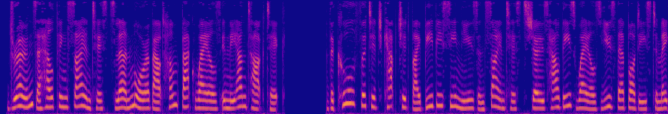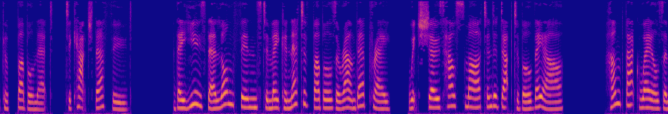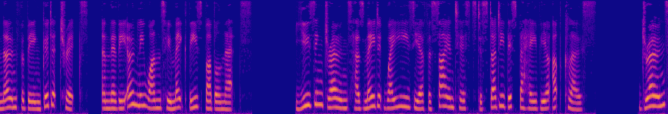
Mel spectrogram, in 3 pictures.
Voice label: English SLOW Reading; Drones Capture Acrobatic Whales and Aid Conservatio

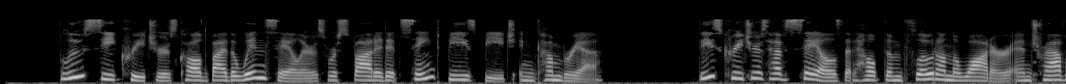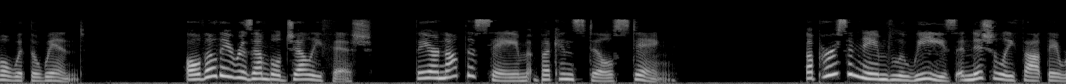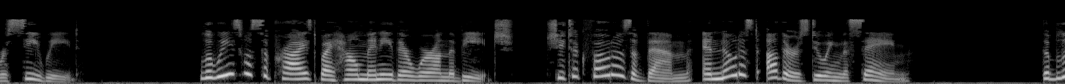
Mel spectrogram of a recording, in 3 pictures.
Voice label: english news lower intermediate; by the wind sailors visit st bees beach

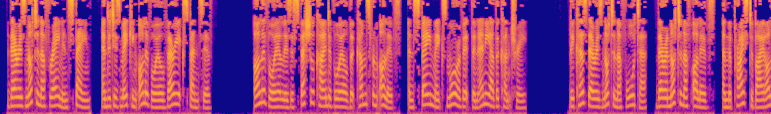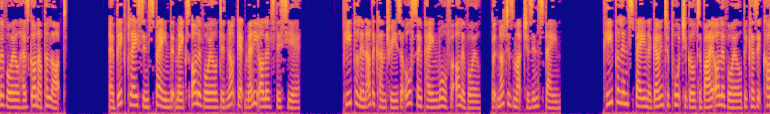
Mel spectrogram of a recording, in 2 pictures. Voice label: English Beginner FAST Reading; Not Enough Rain in Spain Makes Olive Oil Expensive; English Newsroom

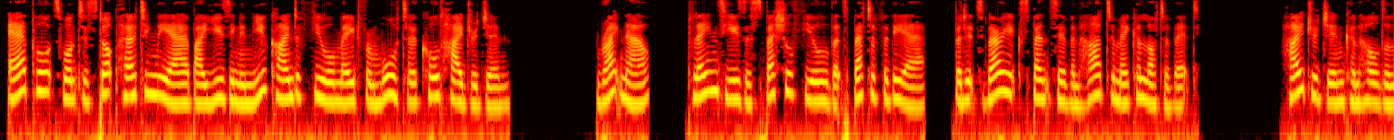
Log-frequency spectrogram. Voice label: English Beginner FAST Reading; Airports try new fuel made from water; English Newsroom

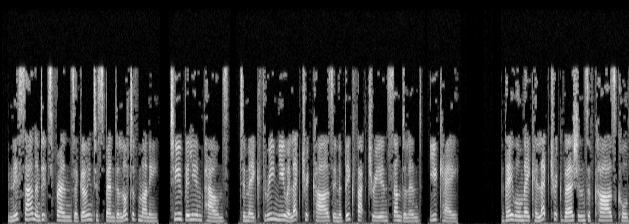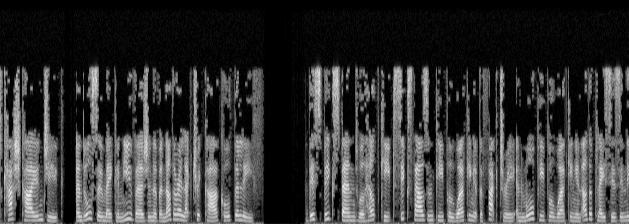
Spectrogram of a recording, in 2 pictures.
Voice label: English Lower Intermediate NORMAL Reading; English Newsroom; Nissan makes new electric cars in UK

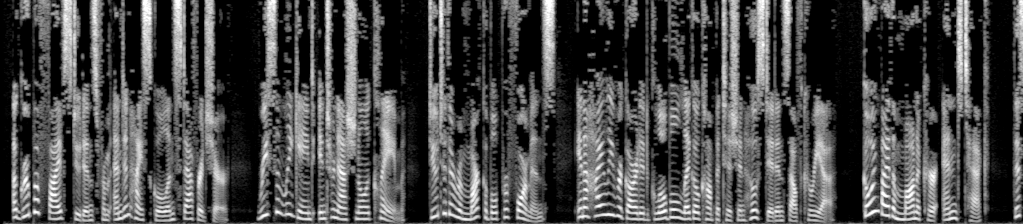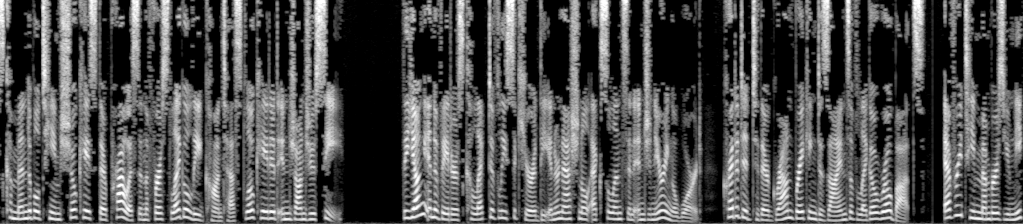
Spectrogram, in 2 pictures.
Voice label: english news advanced; endon high students triumph at global lego competition

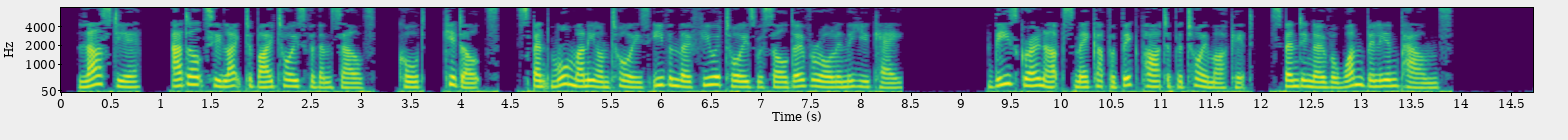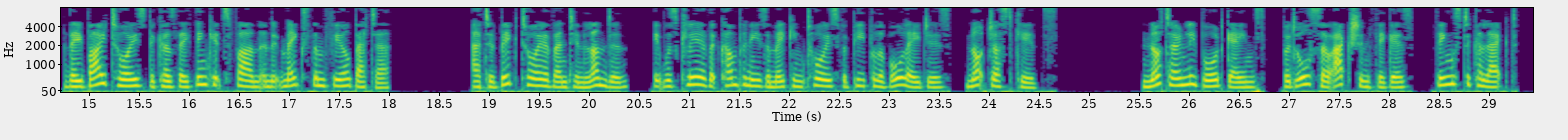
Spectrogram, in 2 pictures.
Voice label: English Lower Intermediate FAST Reading; Grown ups are buying toys for themselves

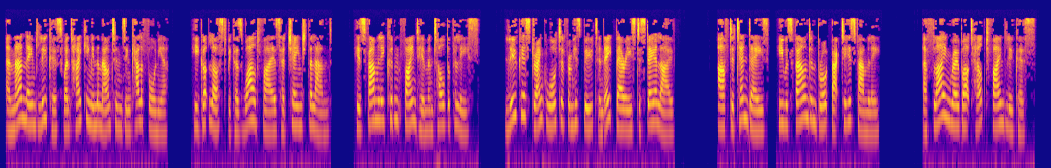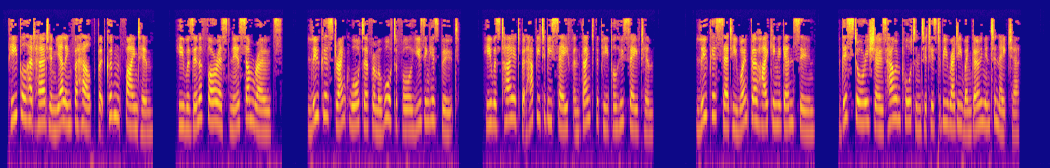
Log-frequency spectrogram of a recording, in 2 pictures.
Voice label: English Newsroom Beginner FAST Reading; Lost Hiker Survives in Mountains with Help

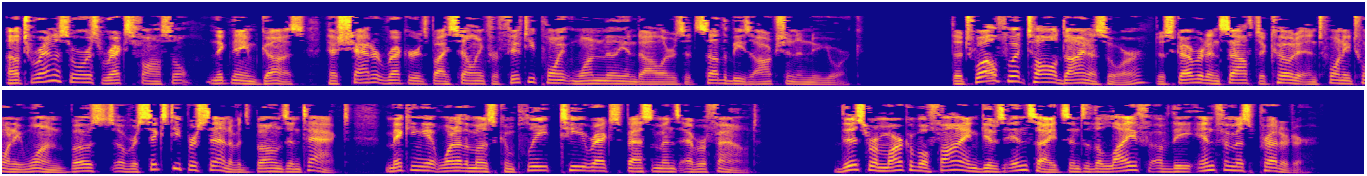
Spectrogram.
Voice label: english news upper intermediate; tyrannosaurus rex fossil fetches record price

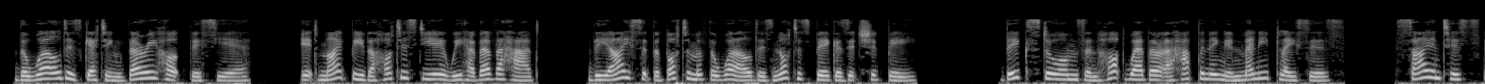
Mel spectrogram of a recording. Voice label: Beginner NORMAL Reading, English; English Newsroom; The World is Getting Hot What Can We Do

